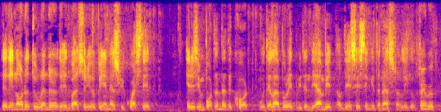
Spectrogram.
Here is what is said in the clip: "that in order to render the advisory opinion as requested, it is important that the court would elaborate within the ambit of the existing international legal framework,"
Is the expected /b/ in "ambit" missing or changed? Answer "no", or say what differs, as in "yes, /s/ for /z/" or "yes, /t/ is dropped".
no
